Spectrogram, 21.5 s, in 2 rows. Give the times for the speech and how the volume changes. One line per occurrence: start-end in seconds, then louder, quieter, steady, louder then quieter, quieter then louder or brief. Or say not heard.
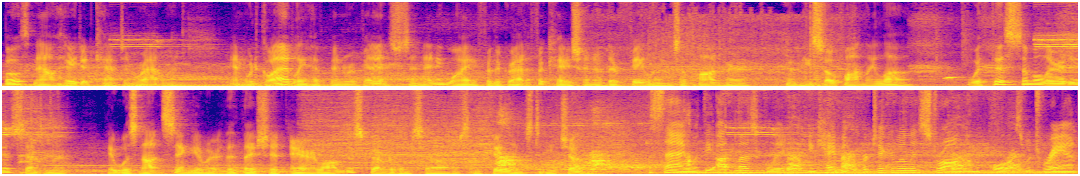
0.0-21.4 steady.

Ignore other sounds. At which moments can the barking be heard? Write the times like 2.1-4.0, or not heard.
15.7-21.0.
